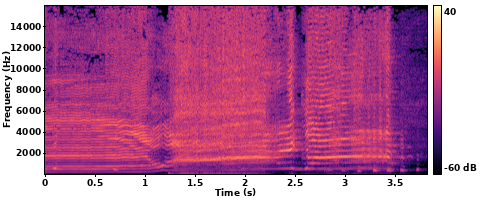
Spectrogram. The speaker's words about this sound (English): Meanwhile, during this entire screaming fit, Mikey has prepared a fucking Molotov cocktail, something he knows how to do.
